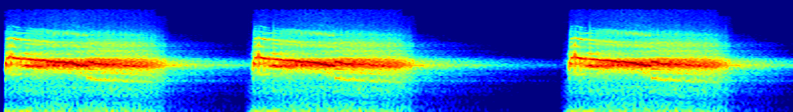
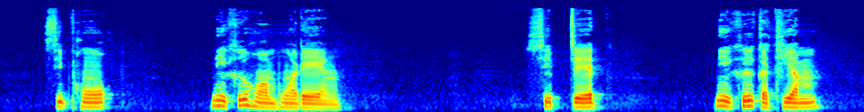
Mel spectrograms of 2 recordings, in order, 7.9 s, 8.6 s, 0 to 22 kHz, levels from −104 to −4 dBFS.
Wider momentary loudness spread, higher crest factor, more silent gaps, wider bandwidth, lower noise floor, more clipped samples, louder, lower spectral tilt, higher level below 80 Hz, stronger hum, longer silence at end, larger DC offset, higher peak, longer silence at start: first, 15 LU vs 11 LU; second, 12 dB vs 22 dB; neither; second, 8.8 kHz vs 17 kHz; second, -70 dBFS vs -84 dBFS; neither; first, -7 LUFS vs -28 LUFS; second, 5 dB/octave vs -6.5 dB/octave; first, -60 dBFS vs -78 dBFS; neither; about the same, 0.6 s vs 0.5 s; neither; first, 0 dBFS vs -8 dBFS; second, 0.05 s vs 0.45 s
